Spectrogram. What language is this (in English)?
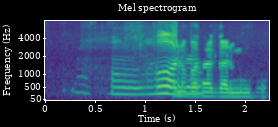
Punjabi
